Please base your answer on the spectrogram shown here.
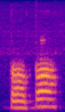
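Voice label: "bobo", Nigerian Pidgin, female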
